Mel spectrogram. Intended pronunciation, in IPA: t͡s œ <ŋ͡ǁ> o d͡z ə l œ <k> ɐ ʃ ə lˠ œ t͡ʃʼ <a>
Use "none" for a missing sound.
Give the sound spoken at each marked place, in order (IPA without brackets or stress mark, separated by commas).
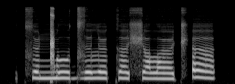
ŋ͡ǁ, k, ɐ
